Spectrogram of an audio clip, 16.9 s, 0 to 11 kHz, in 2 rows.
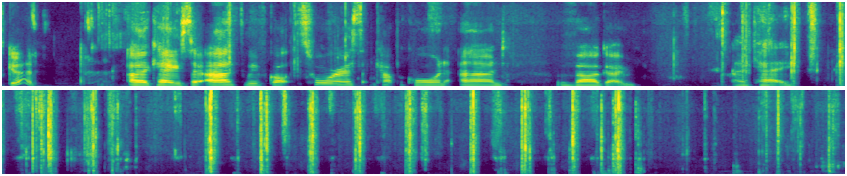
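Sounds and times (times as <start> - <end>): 
speech: 0.0 - 0.5, 1.3 - 6.4, 7.3 - 8.2
tarot cards being shuffled and drawn: 6.7 - 16.8.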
